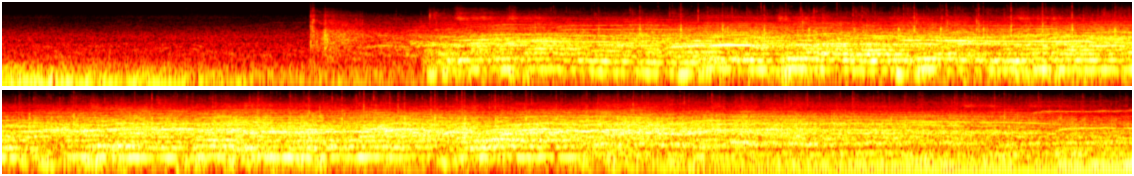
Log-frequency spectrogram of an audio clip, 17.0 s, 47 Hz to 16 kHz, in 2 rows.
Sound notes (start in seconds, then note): 2.4 cheers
